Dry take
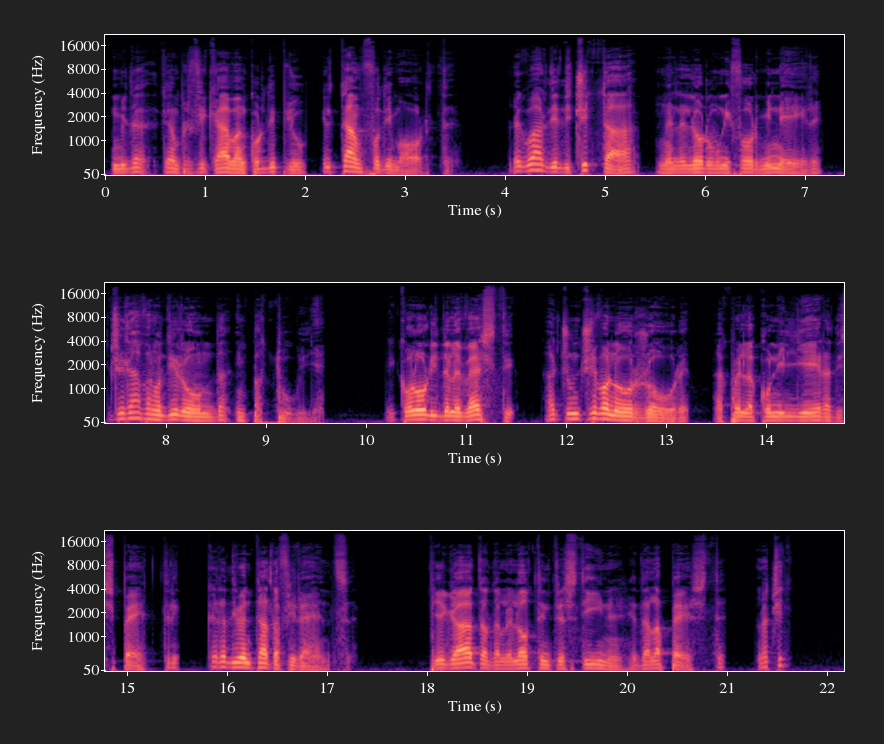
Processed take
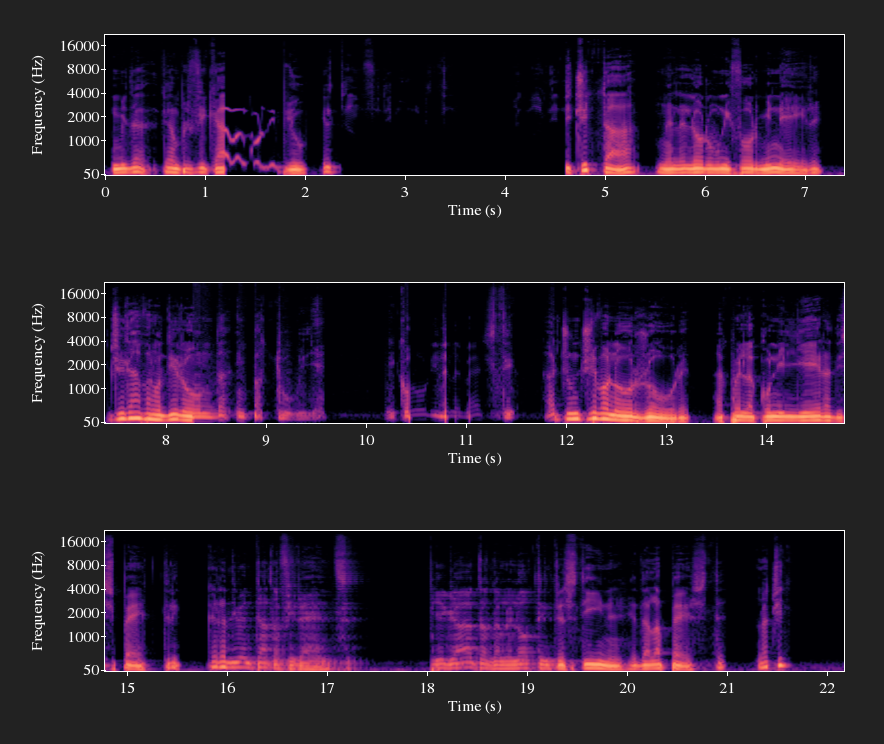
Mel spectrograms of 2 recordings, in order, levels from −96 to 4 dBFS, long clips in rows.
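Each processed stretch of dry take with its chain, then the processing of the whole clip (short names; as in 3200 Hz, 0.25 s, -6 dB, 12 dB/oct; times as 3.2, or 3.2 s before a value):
1.19–1.73 sine-wave speech + Bessel high-pass 770 Hz
2.35–4.61 compressor 2:1, threshold -46 dBFS + steep high-pass 2500 Hz
8.26–11.89 G.711 law mismatch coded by mu + HPF 300 Hz 24 dB/oct + flipped gate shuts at -10 dBFS, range -37 dB
15.99–19.28 comb 3 ms, depth 73% + compressor 8:1, threshold -25 dBFS + feedback echo 61 ms, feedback 36%, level -13 dB
whole clip: HPF 54 Hz; resonant low shelf 280 Hz +14 dB, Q 3; gain -9 dB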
